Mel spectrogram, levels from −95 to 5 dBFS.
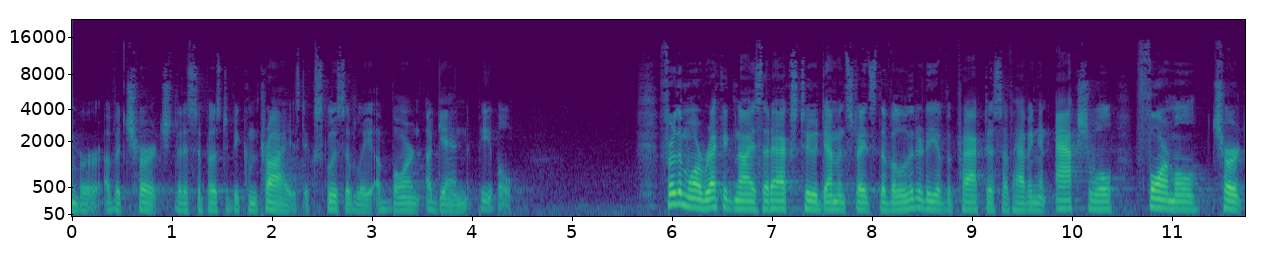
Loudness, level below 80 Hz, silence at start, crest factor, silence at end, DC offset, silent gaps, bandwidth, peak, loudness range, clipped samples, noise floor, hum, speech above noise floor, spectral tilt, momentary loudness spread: -30 LUFS; -64 dBFS; 0 s; 20 dB; 0 s; under 0.1%; none; 14.5 kHz; -10 dBFS; 10 LU; under 0.1%; -63 dBFS; none; 33 dB; -7 dB/octave; 13 LU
